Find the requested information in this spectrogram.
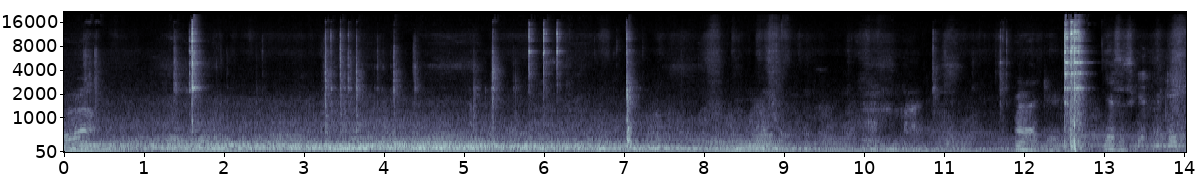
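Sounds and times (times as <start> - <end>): steady low hum: 0.0 - 14.0
steel sockets clinking: 12.5 - 12.8.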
